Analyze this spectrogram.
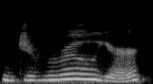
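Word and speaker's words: Drouillard: way it sounded to them in their journals drew yar oh it's always drew yay or drewer so it's pronounced drew your d-r-e w ye er is the phonetic spelling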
